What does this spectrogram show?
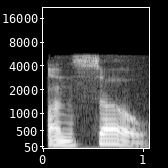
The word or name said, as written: unsew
